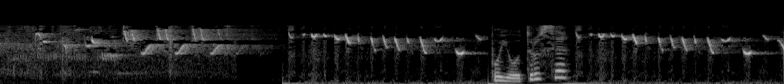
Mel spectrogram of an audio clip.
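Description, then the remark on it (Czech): A magpie that has flown onto a terrace calls with a run of quick, bright chirps in repeated descending bursts, fairly loud. A person briefly speaks partway through while the calling continues. “Da vas ne držim u neizvesnosti, otkriću vam da im je svraka doletela na terasu.”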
